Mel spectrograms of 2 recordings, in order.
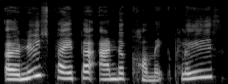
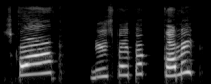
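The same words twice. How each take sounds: First: Raised, loud character voice; polite storybook request. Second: Very high, loud squawked words; parrot mimicry. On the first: The dogs order from the shop, raised polite request. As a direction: ask for it with a polite lift. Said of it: "Grandad Dog and Danny Dog said". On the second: Polly copies the dogs' order, high parrot squawk. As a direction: squawk each item back like a bird. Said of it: "Polly Parrot copied". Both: A narrator's reading.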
